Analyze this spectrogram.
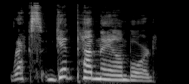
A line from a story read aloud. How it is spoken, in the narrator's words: Anakin snapped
